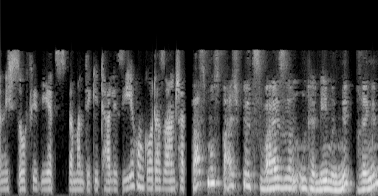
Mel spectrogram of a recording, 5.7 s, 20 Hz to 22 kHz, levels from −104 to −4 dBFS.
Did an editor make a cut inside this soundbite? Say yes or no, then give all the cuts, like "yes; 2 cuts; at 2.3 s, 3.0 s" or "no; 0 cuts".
yes; 1 cut; at 2.8 s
